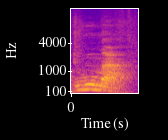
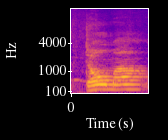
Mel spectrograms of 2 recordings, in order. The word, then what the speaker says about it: Duma: discussing the history of Duma and what exactly this place is. It's been in the news a couple of times. It's been disgustingly mispronounced as Doma, along with Gota and Guta, and it's just a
